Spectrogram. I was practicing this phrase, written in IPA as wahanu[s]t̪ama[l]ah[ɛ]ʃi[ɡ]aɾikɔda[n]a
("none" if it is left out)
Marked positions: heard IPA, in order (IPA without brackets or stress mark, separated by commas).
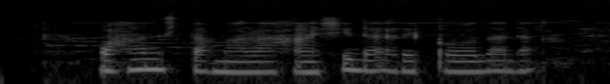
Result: s, l, a, d, d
